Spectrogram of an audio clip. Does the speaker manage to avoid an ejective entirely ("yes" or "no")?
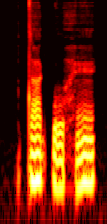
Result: yes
